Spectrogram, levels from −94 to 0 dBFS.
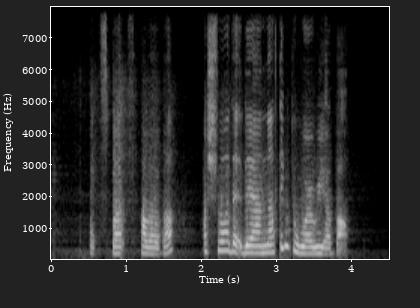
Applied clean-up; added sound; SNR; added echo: neural mask model RNNoise.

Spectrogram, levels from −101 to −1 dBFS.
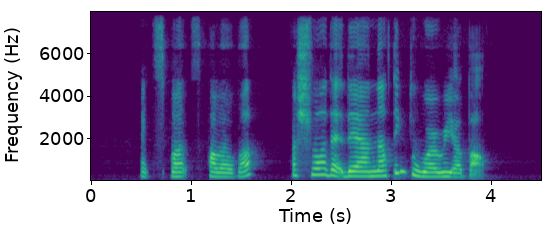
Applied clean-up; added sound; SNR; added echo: neural mask model DeepFilterNet 3.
